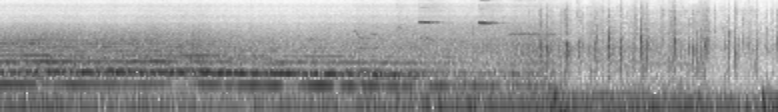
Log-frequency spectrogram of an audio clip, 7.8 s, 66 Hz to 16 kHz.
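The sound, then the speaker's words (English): The noon whistle of the Canton paper mill in Canton, North Carolina, blows for the final time after 115 years on May 25th, one long, steady, low harmonic tone for about five seconds, then trails off as a crowd of hundreds breaks into scattered applause and clapping. “On May 25th, the noon whistle at the Canton paper mill blew for the final time after 115 years.”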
